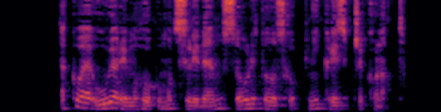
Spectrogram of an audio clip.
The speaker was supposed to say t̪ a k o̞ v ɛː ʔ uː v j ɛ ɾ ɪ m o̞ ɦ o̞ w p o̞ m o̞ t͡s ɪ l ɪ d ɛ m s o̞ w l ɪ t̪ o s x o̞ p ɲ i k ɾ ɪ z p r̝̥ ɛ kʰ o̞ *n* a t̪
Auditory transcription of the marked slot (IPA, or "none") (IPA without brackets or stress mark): n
